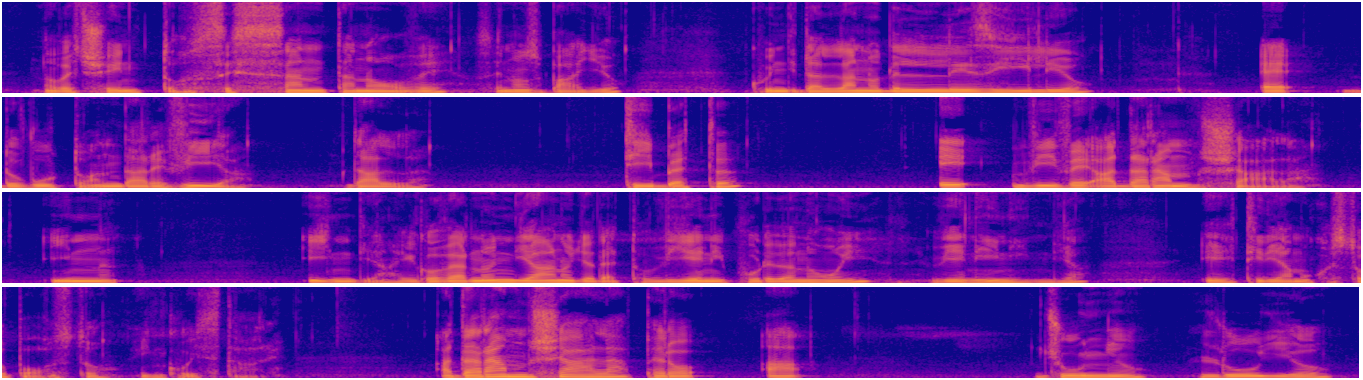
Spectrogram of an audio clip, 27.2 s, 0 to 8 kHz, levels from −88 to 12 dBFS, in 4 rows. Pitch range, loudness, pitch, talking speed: 105-130 Hz, -21 LUFS, 110 Hz, 100 wpm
